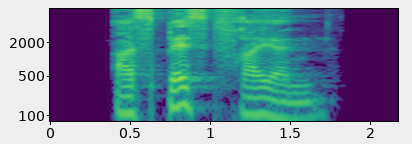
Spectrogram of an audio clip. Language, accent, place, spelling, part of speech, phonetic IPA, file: German, Germany, Berlin, asbestfreien, adjective, [asˈbɛstˌfʁaɪ̯ən], De-asbestfreien.ogg
- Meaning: inflection of asbestfrei: 1. strong genitive masculine/neuter singular 2. weak/mixed genitive/dative all-gender singular 3. strong/weak/mixed accusative masculine singular 4. strong dative plural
